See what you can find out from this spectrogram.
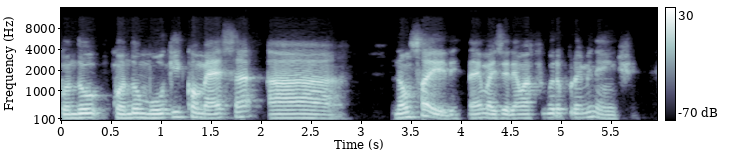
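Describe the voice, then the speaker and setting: At a fairly slow pace, a man speaks at a medium pitch in a monotone, flat intonation, keeping his loudness very even. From São Paulo, Brazil. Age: 30s. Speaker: electronic music artist and researcher. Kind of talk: casual discussion. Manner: halting, many fillers.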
